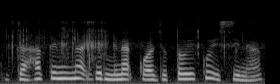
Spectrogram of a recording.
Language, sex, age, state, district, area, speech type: Santali, female, 18-30, West Bengal, Purulia, rural, spontaneous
